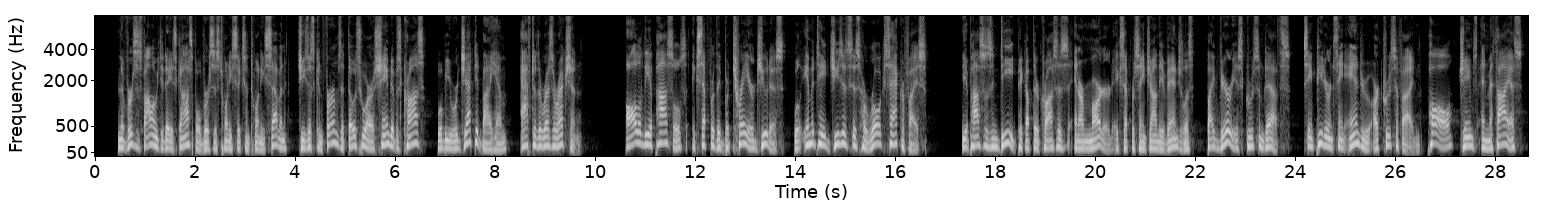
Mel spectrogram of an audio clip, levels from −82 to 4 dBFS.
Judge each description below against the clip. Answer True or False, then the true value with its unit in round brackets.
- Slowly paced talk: False (155 wpm)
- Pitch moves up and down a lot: True (5.9 semitones)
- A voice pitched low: True (130 Hz)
